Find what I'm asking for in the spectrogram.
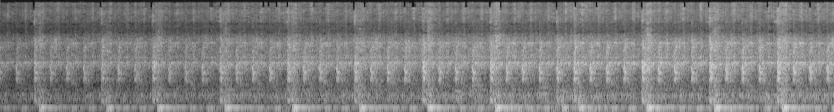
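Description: A tractor engine idles steadily with a regular knocking pulse about twice a second, loud and close, with no talking.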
